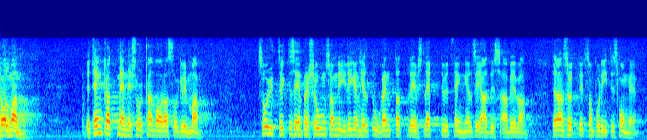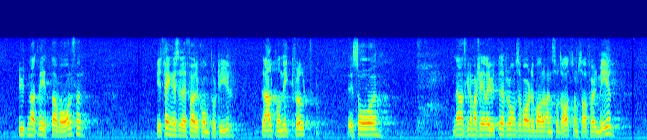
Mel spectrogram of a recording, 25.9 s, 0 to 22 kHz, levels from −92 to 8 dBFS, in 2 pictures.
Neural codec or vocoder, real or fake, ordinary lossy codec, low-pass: vocoder, 44.1 kHz, 128 mel bands every 256 samples, BigVGAN v2; fake; none; 7.2 kHz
